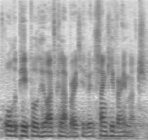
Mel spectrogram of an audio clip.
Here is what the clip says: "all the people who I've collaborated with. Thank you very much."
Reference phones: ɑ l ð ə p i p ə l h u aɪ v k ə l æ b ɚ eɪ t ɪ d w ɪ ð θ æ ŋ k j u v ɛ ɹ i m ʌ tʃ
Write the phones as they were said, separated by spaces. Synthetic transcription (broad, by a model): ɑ l ð ə p i p ə l h u aɪ v k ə l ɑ b ɚ eɪ t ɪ d w ɪ ð θ æ ŋ k j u v ɛ ɹ i m ʌ tʃ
